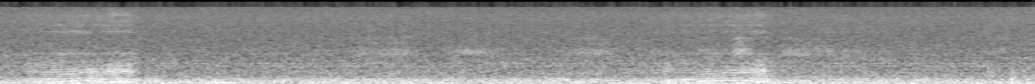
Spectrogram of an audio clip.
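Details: Sleeping female dog snoring, said to snort when awake: low, rumbling snore sounds against steady room noise.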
